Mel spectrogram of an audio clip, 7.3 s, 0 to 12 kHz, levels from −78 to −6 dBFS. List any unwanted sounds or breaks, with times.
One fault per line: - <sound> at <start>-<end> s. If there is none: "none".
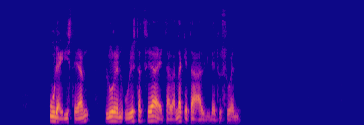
none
